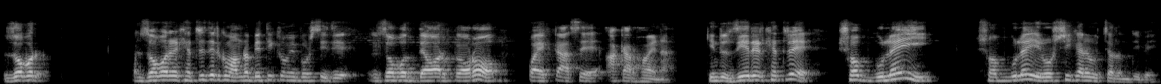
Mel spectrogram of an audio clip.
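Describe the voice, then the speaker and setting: Young guy teaching letter sounds, kinda high voice, goes slow and repeats everything. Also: pushed and bright. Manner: slow, deliberate recitation with repeated drills and quiz questions to the class. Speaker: Quran reading teacher. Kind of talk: recorded lesson, drilling letter sounds.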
